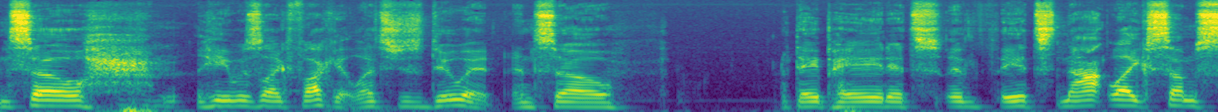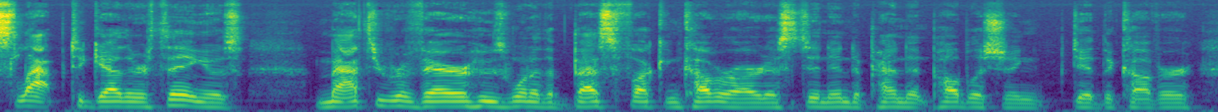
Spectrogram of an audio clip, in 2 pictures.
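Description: With a plain, everyday voice, a man talks at a fairly quick pace in a medium pitch and fairly even intonation. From Chicago. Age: 40s. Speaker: comedian and author. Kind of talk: casual chat.

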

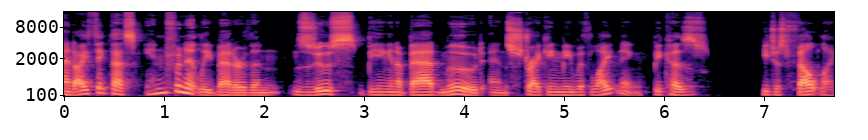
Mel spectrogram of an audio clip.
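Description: Over a very clean recording with a silent background, a man with an ordinary speaking voice talks at a moderate pace and medium pitch. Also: ordinary pitch variation. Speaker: podcast co-host. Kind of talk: casual chat.

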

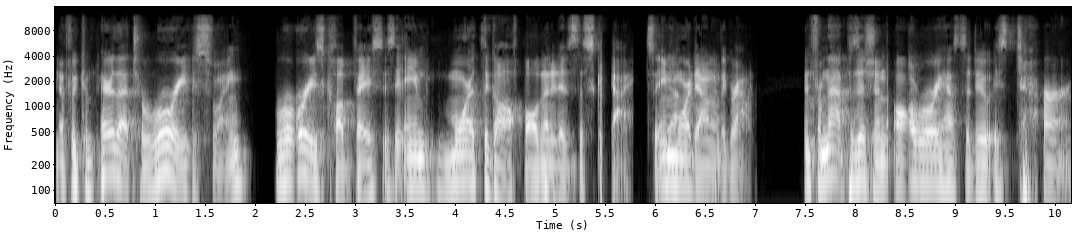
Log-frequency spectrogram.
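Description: A man's normal speaking voice at medium pitch, fairly quick in pace, with ordinary pitch variation over a quiet background. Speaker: golf coach. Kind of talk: casual chat.

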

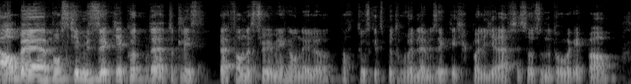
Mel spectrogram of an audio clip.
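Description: A man at medium pitch and very fast pace, with ordinary pitch variation and big swings in loudness. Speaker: metal band vocalist. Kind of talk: casual interview.

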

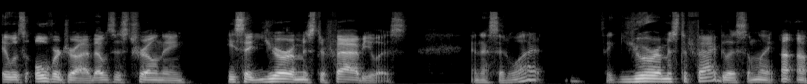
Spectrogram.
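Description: With a New York accent, a man speaks at a moderate pace and medium pitch with ordinary pitch variation, over a quiet background. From New York City, Brooklyn. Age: young. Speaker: writer and podcaster, hiker. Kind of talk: interview, casual storytelling.

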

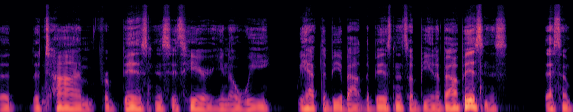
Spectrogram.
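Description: A man's fairly low, somewhat breathy voice at a very fast pace with fairly even intonation, dry and close with no echo, in a very clean recording with a silent background. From Riviera Beach, Florida. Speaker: state senator. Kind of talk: casual interview conversation.

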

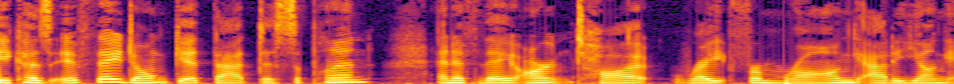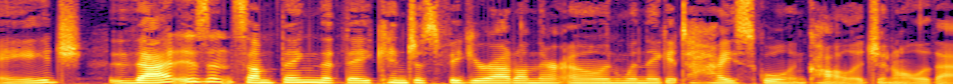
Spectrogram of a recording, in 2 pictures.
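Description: A woman with an American accent and an ordinary speaking voice, medium pitch, fairly even intonation, moderate pace and hardly any pauses, on a very clean recording with a silent background. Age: 20s. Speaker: podcaster. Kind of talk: solo monologue podcast. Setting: recording at home in bed.

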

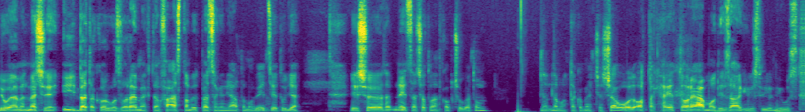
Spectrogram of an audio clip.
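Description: Heard on a very clean recording with a silent background, a man speaks at a moderate pace with a medium pitch, a dark, mellow tone and ordinary pitch variation. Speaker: comedian and football podcast co-host. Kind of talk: casual chat. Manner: animated.

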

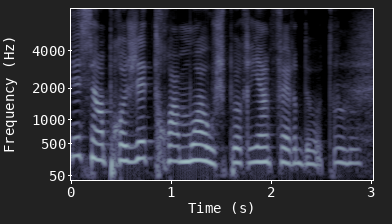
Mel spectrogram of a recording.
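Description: Recorded very cleanly against a silent background, a woman talks at a fairly high pitch in a monotone, flat intonation. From Belgium. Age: 50s. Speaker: artist. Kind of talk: interview. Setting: artist's studio.

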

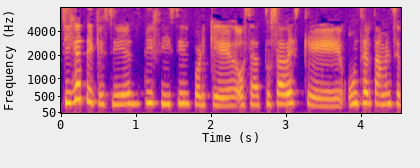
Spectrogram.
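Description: A dark, mellow tone in a dry, close recording with no echo. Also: woman, very clean recording, silent background. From Mexico, Michoacán. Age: 20s. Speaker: beauty pageant queen. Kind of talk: interview.

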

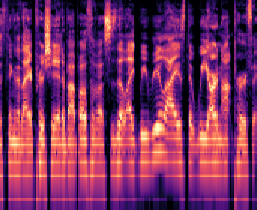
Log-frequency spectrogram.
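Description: A man talking at a very fast pace, medium pitch, ordinary pitch variation. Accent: American. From southeastern Oregon. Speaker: radio podcast host and comedian. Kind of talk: casual chat.

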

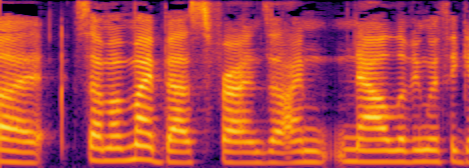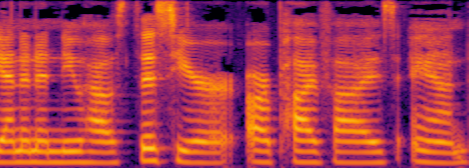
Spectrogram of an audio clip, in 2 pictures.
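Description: Someone speaks at a moderate pace with an American accent. The delivery is flat and monotone, and the recording is very clean with a silent background. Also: woman. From Ohio, Cincinnati. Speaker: sorority recruitment officer, college student. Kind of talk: podcast segment, personal testimony.

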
